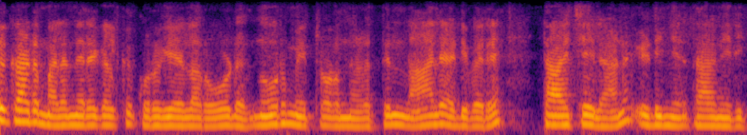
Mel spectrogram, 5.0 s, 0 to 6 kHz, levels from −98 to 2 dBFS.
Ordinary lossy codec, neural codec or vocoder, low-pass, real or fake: Opus, 16 kbps; none; 5.4 kHz; real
